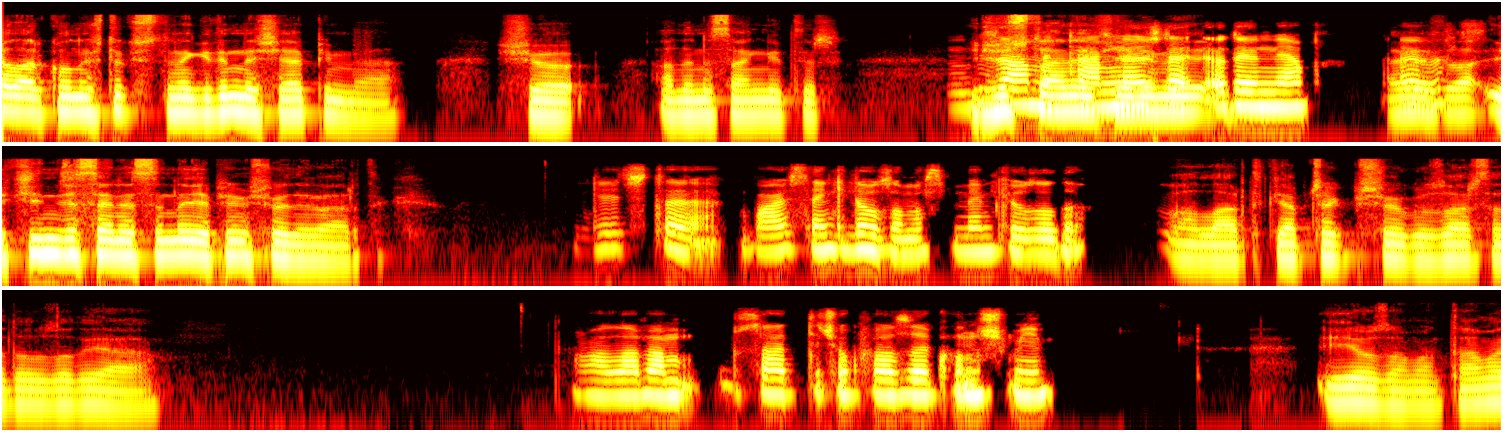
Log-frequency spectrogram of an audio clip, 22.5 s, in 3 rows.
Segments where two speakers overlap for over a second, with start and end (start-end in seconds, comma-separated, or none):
4.8-6.0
